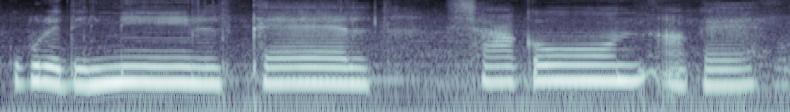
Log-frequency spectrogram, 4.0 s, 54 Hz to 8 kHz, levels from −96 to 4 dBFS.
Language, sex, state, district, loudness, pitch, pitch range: Chakma, female, Tripura, Dhalai, -12 LUFS, 200 Hz, 195-210 Hz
